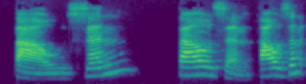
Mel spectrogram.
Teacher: ujung lidahnya harus keluar dulu karena kalau enggak keluar nanti bunyinya kayak kayak huruf T atau huruf D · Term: bunyi th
